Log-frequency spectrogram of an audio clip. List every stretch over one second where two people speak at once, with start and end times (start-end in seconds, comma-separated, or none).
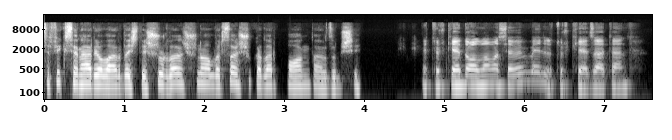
none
